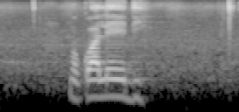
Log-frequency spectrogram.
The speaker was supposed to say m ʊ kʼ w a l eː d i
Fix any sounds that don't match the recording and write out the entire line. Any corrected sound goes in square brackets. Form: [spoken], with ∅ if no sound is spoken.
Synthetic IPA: m ʊ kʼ w a l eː d i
